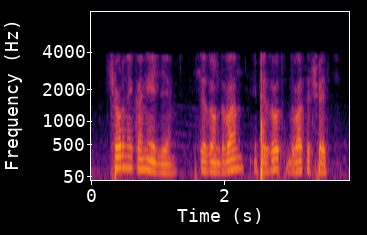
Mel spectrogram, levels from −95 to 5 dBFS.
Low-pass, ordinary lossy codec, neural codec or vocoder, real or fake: 7.2 kHz; AAC, 16 kbps; none; real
